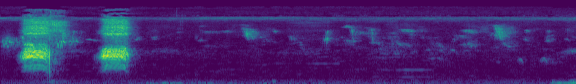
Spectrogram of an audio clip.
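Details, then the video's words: Two harsh, grating caws from a crow, close together near the start, then faint chirps of other birds in a quiet setting. "crow sound || crow ki awaz || कौआ ध्वनि || કાગડાનો અવાજ"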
